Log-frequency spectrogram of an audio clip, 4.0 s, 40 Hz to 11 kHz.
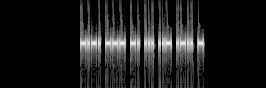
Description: Morse code, heard as a keyed tone, about 46 wpm, 700 Hz. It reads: CONSULT
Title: Seven Letter Words - 45wpm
